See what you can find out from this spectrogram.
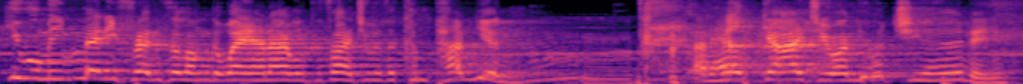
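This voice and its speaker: A performer voicing a flamboyant male ghost of Christmas past in a comic play reading, booming and theatrical with drawn-out hums between lines. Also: lively intonation, echoey room, in a large hall, faint music behind, lightly acted. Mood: grandly mysterious.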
